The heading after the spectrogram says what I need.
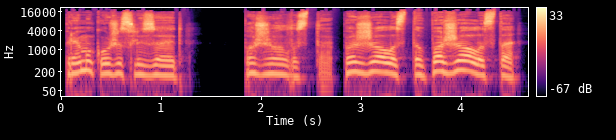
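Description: A woman's voice: on the low side, measured pace, a little mellow, no echo, studio quality. A woman voicing a capricious young female patient who whines and pleads. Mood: pleading. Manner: whining, pleading.

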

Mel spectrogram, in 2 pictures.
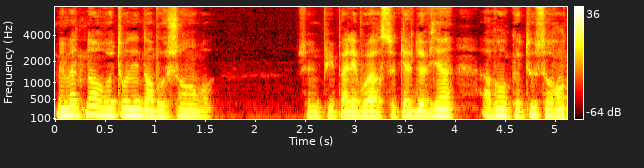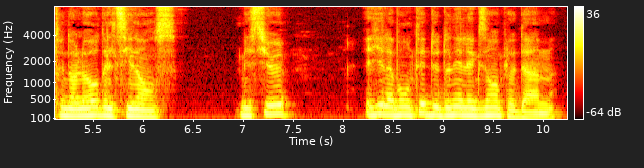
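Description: A man reading a storybook, voicing a brusque, commanding gentleman who orders his guests about in a raised voice. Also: mid-range voice, steady tone, brisk, natural voice. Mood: forceful. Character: commanding gentleman master of a manor.

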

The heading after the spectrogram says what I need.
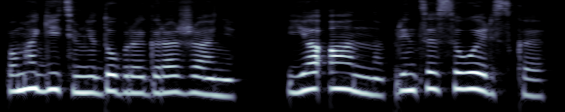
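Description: A woman's voice: on the high side, a little fast, mellow, natural voice. A woman narrator voicing a young runaway princess, pleading and frightened, in an audiobook. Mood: desperate. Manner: pleading, breathless.

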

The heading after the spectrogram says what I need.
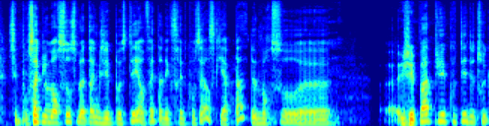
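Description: Rambling French podcast man, slightly high voice. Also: creaky, darkish tone. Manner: rambling, hesitant, with many fillers and restarts. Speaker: podcast co-host presenting a band. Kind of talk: casual podcast chat.

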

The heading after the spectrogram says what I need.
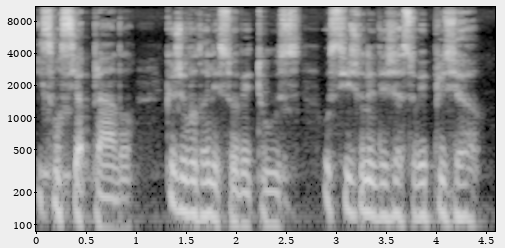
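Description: A man's voice: mid-range voice, normal speed, mellow, breathy edge, lightly acted. A man voicing a kind-hearted poor young woman in a storybook reading, speaking in a raised, earnest tone.

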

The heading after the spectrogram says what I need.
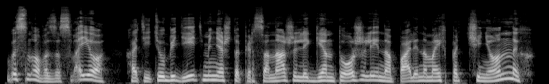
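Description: A woman voicing a panicked, stubborn grey-haired male investigator who shouts and mutters frantically. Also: high-pitched, a little fast, no echo, studio quality, lightly acted. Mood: accusing.

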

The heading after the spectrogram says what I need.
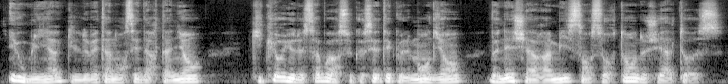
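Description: A man reading a classic novel aloud in a measured, even storytelling manner. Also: on the low side, breathy edge. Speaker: audiobook narrator. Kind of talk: scripted narration.

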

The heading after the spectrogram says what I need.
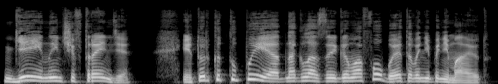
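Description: A man's voice: fairly high pitch, very animated, brisk, no room sound, studio quality, voice pushed up. A man voicing a sulky, snide young woman, the spoiled daughter, in an audiobook reading. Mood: pouty. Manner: pouty and snide.

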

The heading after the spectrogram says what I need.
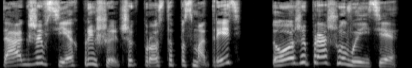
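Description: A strict middle-aged deputy head of a school addresses students in a formal announcing tone, her voice set high with a lively lift, as a woman narrator puts her on. The sound is dry and close. It suits a storybook reading. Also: a little slow, no room sound. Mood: official.

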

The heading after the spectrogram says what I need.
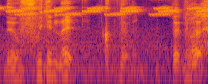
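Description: An actor playing a crude, sarcastic male rebel with a gravelly voice who mutters asides. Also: on the high side, a little fast, close to an everyday voice. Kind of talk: amateur audio drama acting. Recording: noisy outdoor ambience.

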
